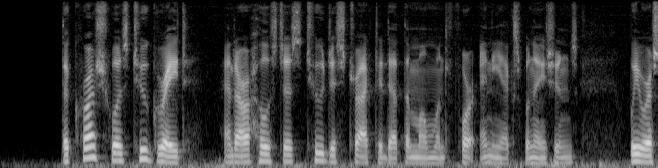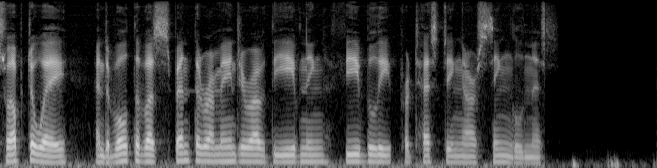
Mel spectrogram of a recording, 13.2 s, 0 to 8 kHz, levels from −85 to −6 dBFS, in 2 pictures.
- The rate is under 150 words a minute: No, average, 155 wpm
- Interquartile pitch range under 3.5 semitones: Yes, average, 3.1 semitones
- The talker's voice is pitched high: No, low, 115 Hz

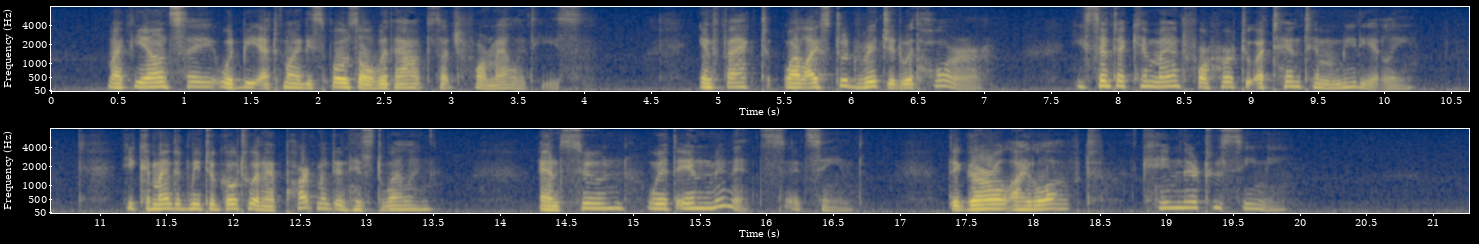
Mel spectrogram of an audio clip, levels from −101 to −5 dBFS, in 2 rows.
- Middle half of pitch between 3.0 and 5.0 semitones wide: Yes, average, 3.9 semitones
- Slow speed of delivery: No, average, 150 wpm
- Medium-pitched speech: Yes, medium, 155 Hz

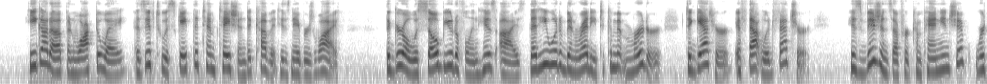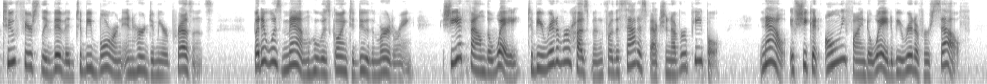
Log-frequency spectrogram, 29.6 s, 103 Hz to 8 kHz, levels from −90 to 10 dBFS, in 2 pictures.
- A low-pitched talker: No, high, 215 Hz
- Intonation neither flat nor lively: No, wide, 5.7 semitones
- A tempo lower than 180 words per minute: No, fast, 205 wpm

